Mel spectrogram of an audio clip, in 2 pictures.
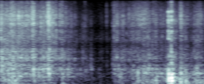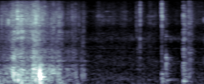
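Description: Plastic bag crinkling and rustling as a hand rummages in it, with a couple of light knocks a little over two and three seconds in. The last second and a half is almost quiet apart from a few small clicks.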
